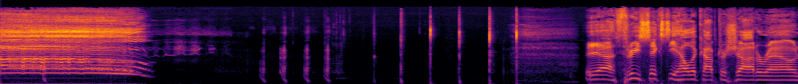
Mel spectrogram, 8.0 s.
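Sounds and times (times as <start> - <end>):
man's loud battle scream imitating a movie character: 0.0 - 1.7
breathy chuckles: 1.6 - 3.5
speech: 5.8 - 7.9.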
